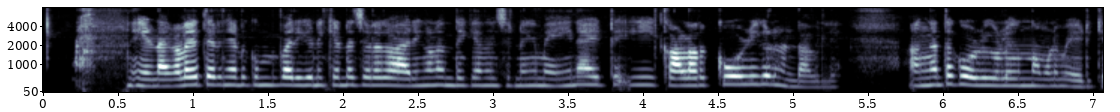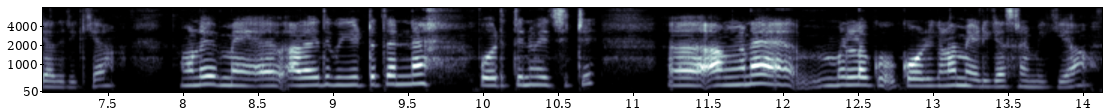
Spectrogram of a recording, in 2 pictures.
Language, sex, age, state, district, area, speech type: Malayalam, other, 30-45, Kerala, Kozhikode, urban, spontaneous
